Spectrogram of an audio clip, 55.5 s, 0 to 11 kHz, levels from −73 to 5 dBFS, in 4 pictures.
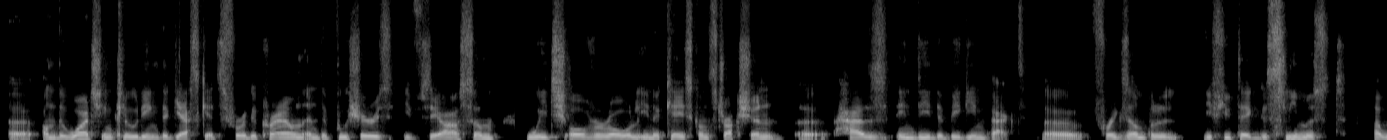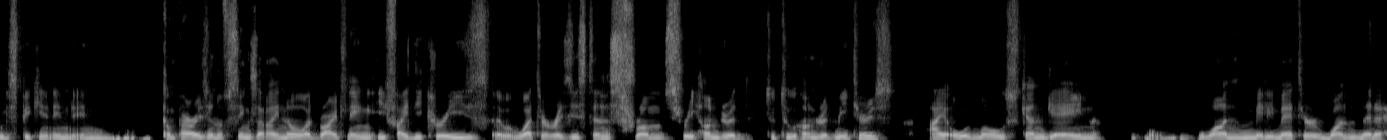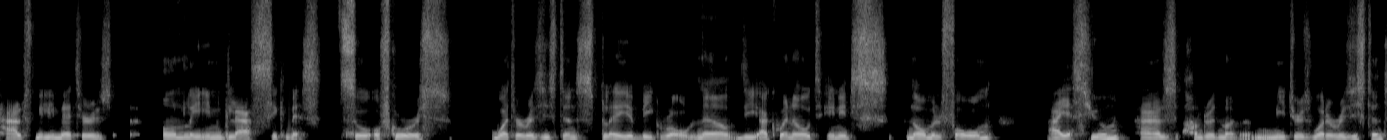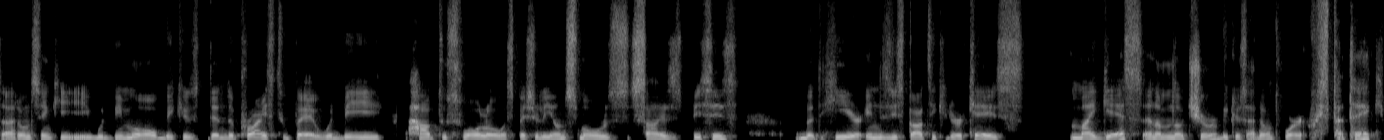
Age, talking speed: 30-49, 150 wpm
